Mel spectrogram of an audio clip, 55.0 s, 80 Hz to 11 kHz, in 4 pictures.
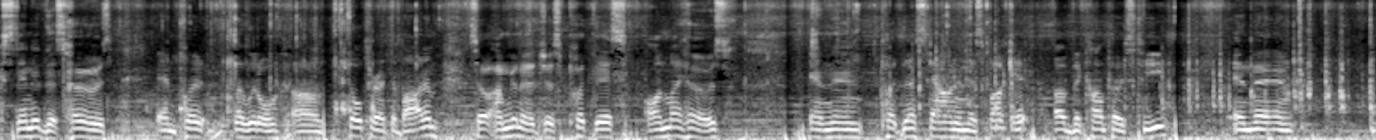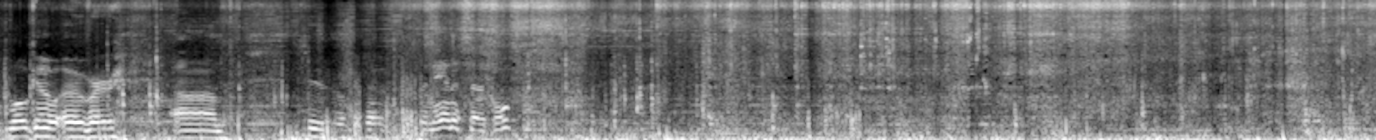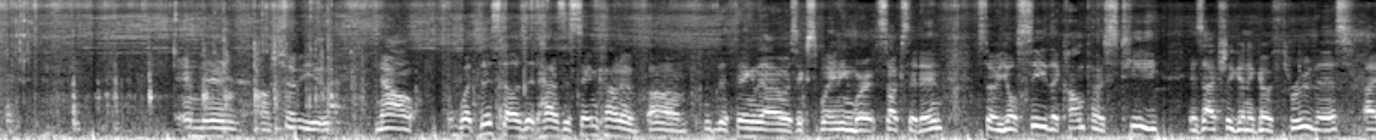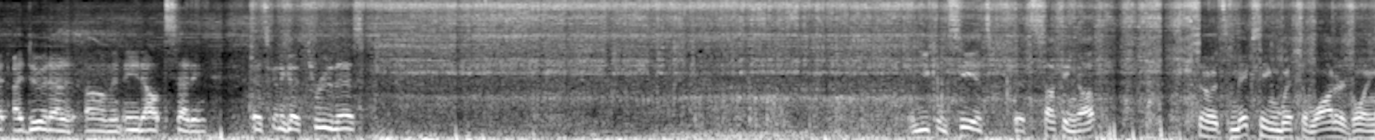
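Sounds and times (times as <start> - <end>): low steady rumble: 0.0 - 55.0
wind buffeting microphone: 0.0 - 55.0
sprayer hissing water jet: 14.2 - 37.1, 41.5 - 55.0
footsteps on dry pine straw: 16.0 - 32.8.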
